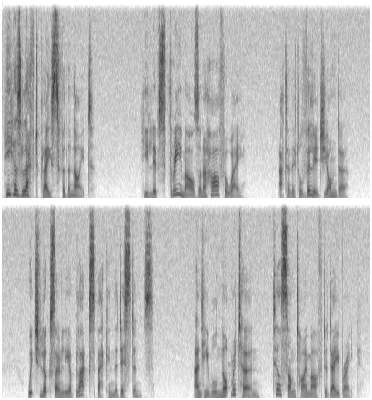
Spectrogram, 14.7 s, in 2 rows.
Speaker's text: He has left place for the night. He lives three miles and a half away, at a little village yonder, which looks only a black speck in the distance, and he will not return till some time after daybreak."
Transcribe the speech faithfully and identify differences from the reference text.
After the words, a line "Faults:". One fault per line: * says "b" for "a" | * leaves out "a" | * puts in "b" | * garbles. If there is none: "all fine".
He has left place for the night. He lives three miles and a half away, at a little village yonder, which looks only a black speck in the distance, and he will not return till some time after daybreak."
Faults:
all fine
